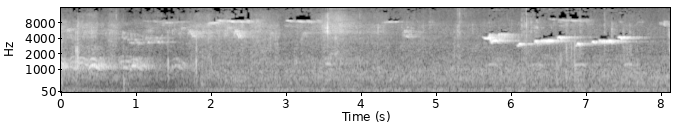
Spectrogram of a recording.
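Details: Narcissus flycatcher, a still-young bird, singing in Mizumoto Park on 1 May 2023; brief faint low note at the start, then a run of high, clear whistled phrases near the end, over steady background hiss.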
